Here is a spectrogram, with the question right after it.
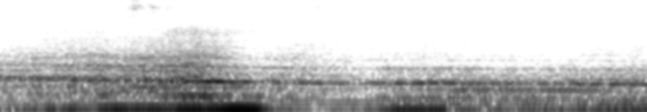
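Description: A tricycle motorcycle engine runs steadily close by, its low rumble rising in a brief rev, dropping, then surging again before settling.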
